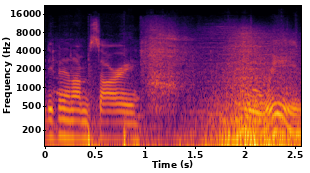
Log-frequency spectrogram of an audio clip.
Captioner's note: sighs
